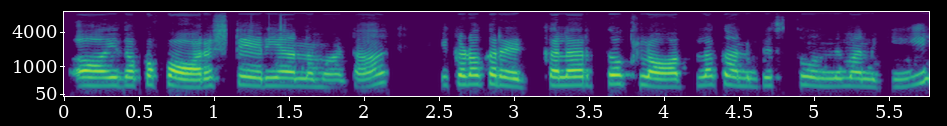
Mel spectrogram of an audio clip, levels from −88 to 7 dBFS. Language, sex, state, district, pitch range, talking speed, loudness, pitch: Telugu, female, Andhra Pradesh, Visakhapatnam, 245-285 Hz, 135 wpm, -16 LUFS, 265 Hz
